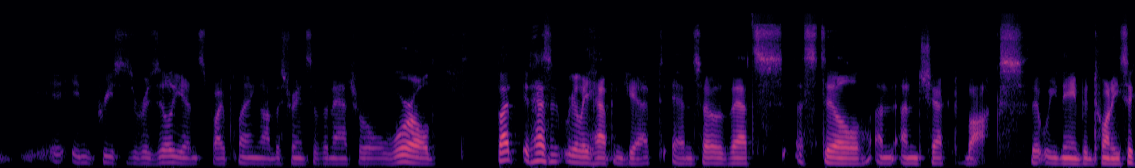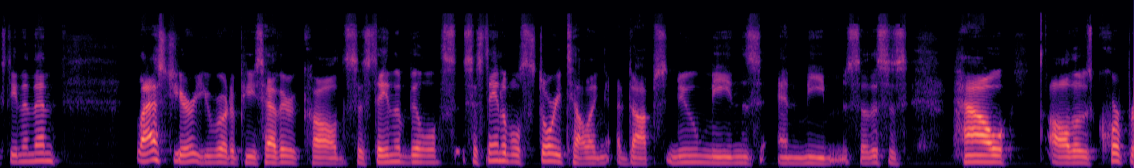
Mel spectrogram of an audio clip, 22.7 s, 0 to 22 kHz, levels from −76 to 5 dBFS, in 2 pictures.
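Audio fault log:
0.19–4.45 s, 5.22–9.38 s, 10.3–12.01 s, 12.71–14.41 s: automatic gain rising. Speech and background swell together by about 9, 7, 3 and 4 dB, as the gain control slowly lifts a quiet input.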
